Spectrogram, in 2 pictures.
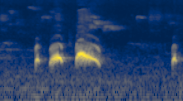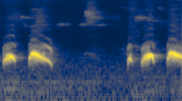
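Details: Spotted dove (tekukur, derkuku) cooing, used as a lure recording to get other doves calling: three-part phrases of two short rising notes then a longer falling coo, repeated about every two seconds, low steady background hum.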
